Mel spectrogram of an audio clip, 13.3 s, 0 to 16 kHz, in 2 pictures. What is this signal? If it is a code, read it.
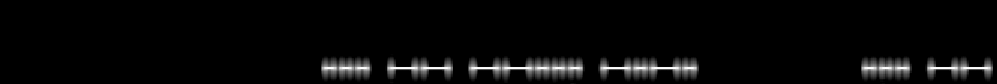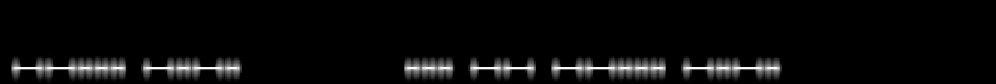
Morse code, heard as a keyed tone, about 22 wpm, 700 Hz. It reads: SM7C SM7C SM7C
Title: DXCC-100 Call Signs - 4 Characters - Repeated 3x - 22wpm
